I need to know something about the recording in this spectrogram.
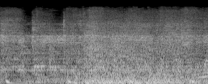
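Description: Action film trailer soundtrack: intense music with heavy low hits, building into a crash in the second half.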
